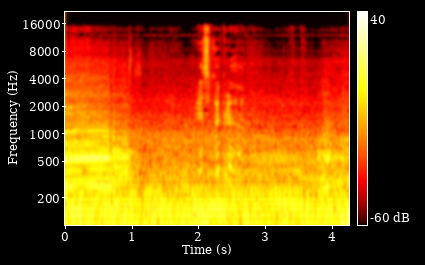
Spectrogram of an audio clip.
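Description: Lexus RC F's V8 engine and road rumble heard from inside the cabin while driving. A steady engine tone carries through the first second and then drops away, leaving a low drone.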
